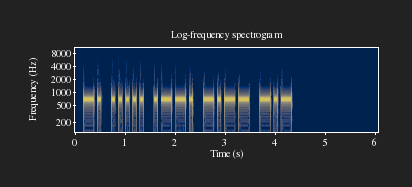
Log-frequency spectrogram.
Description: Morse code, heard as a keyed tone, about 17 wpm, 700 Hz. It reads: N5PYK
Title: USA Call Signs - 5 Characters - Repeated 2x - 17wpm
